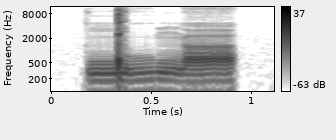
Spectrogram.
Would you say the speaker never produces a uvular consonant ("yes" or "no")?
yes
